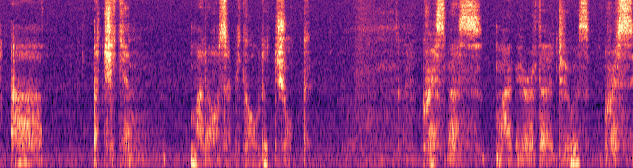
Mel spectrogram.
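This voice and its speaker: Someone whispers and mumbles at a fairly slow pace, with long, frequent pauses and noticeable background noise. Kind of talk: ASMR talk to camera. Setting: outdoors. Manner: soft-spoken, mumbled.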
